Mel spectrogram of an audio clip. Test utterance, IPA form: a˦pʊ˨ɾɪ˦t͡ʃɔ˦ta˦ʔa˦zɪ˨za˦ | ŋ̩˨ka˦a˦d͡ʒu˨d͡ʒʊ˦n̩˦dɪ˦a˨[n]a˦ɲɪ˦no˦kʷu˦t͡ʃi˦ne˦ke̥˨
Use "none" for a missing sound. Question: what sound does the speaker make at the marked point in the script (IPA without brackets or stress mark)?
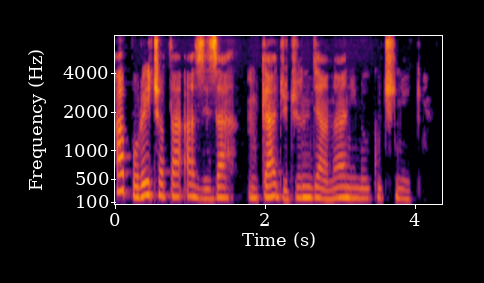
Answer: n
